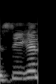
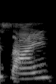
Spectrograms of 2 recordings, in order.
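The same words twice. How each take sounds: First: सीगन with a hard G, see-gan; wrong sounded G. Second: साइन with no G, like sine; silent G. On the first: Teacher showing what not to read, सीगन with hard G. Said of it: "सीगन नहीं इसको पढ़ेंगे". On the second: Teacher giving learners the reading, साइन with silent G. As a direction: leave the G out of साइन. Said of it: "हम क्या बोलेंगे". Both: Shown as a demonstration.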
